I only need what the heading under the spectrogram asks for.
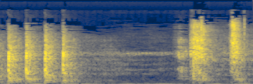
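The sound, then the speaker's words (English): Four quick, evenly spaced knocks on a door by Mr. Val, a short pause, then a couple more heavier raps. The knocking is fairly loud, with no voices. “Knock on the door, Mr. Val.”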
